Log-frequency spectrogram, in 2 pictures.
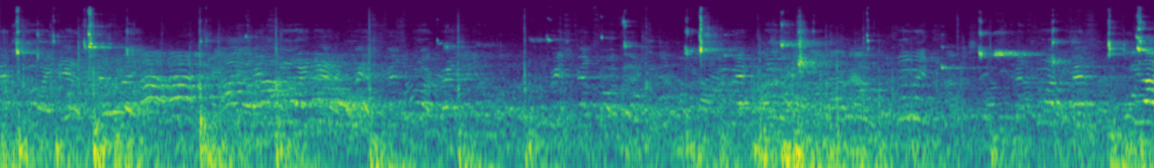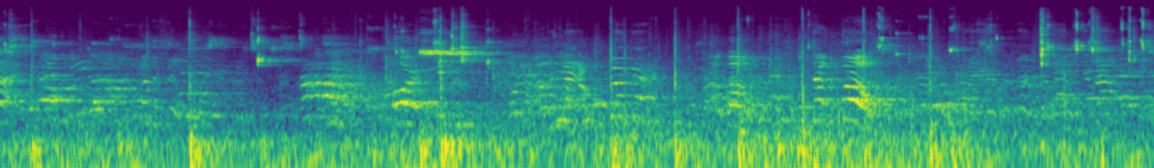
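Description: Players and spectators call out and talk across the gym.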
